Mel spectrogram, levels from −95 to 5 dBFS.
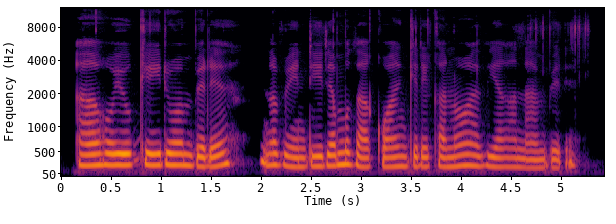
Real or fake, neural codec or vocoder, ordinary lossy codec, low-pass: real; none; none; none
